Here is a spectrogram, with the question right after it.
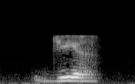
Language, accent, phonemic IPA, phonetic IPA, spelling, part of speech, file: Armenian, Eastern Armenian, /d͡ʒiʁ/, [d͡ʒiʁ], ջիղ, noun, Hy-ջիղ.ogg
- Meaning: 1. nerve 2. tendon, sinew 3. muscle 4. talent for something 5. power, might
